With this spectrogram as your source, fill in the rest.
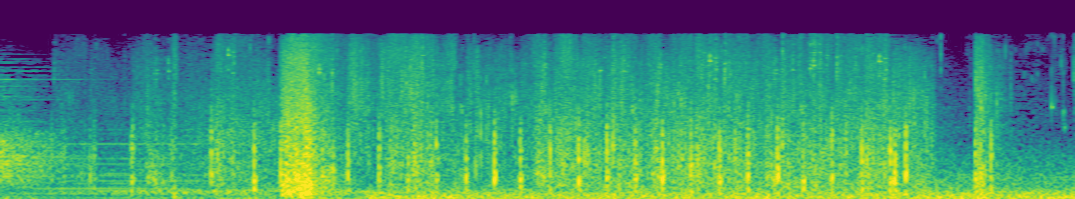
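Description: Quick footsteps run over hard stone.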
